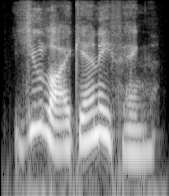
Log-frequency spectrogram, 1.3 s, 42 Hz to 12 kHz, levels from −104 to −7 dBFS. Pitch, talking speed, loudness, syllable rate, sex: 200 Hz, 140 wpm, -18 LUFS, 4.9 syllables/s, female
